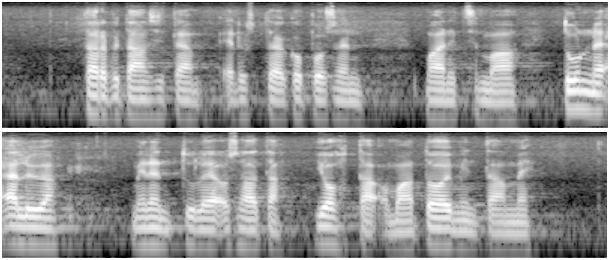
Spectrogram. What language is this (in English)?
Finnish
